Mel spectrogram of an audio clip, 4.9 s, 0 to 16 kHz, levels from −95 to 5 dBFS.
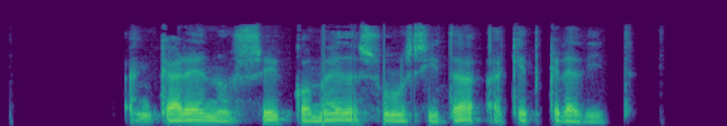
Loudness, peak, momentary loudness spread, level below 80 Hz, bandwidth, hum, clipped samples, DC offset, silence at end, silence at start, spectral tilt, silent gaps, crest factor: -23 LUFS; -6 dBFS; 10 LU; -58 dBFS; 7.8 kHz; none; under 0.1%; under 0.1%; 0.65 s; 0.85 s; -5.5 dB/octave; 4.07-4.15 s; 20 dB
